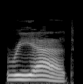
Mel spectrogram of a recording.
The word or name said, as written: riyadh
